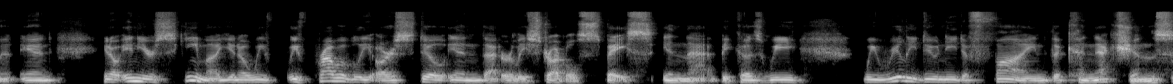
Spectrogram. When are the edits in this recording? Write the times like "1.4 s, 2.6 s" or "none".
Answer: 8.5 s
